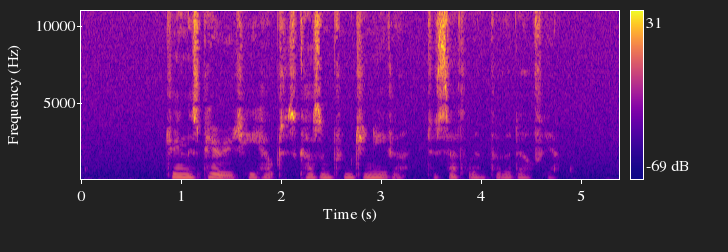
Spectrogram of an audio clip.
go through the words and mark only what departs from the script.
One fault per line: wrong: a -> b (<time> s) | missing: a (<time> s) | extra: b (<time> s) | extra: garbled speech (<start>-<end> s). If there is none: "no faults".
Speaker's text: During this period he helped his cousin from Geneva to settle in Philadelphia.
no faults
